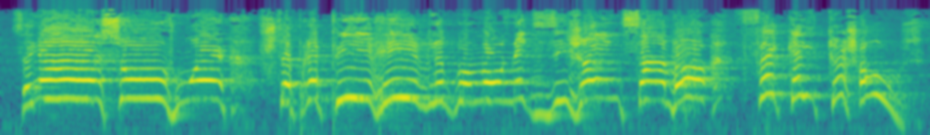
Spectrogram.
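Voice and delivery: high, loud, slow desperate plea; frantic shout to the Lord, drawn out and high; panicked cry for help. Acted. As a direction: cry out like a man sinking in the storm. Acted desperate cry of sinking Peter.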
